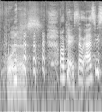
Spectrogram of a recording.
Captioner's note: laughing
